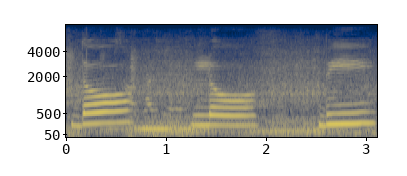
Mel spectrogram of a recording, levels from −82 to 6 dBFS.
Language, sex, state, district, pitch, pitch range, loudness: Hindi, female, Chandigarh, Chandigarh, 225 Hz, 155-260 Hz, -14 LUFS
